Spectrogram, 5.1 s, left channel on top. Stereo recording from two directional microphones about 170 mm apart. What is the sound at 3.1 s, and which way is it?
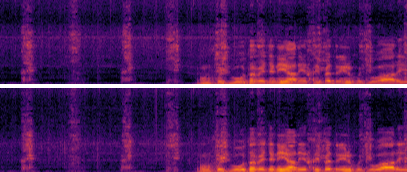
Speech, 45° right (ahead or behind).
